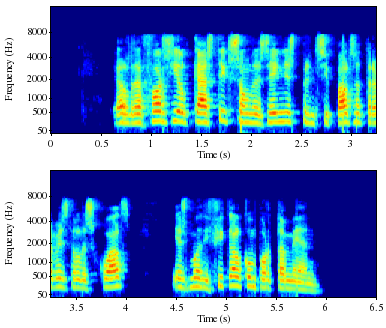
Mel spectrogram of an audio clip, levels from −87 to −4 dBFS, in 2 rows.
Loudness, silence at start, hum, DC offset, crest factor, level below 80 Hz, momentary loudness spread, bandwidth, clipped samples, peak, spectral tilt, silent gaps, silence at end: -26 LUFS; 0.65 s; none; under 0.1%; 22 dB; -68 dBFS; 10 LU; 8 kHz; under 0.1%; -6 dBFS; -2 dB/octave; 4.37-4.45 s; 0.6 s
